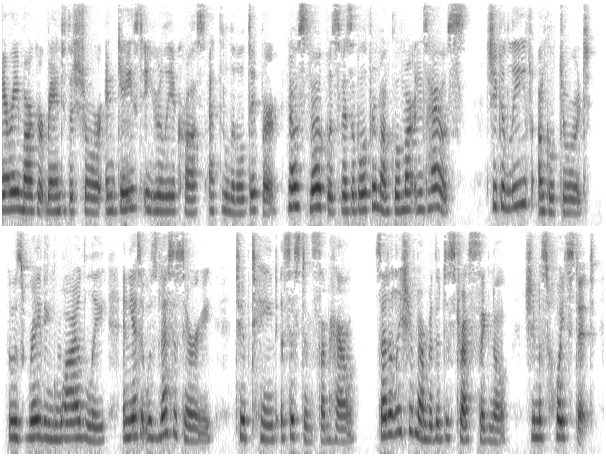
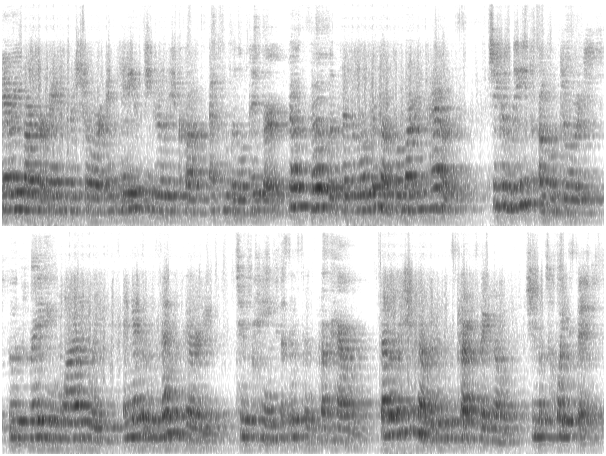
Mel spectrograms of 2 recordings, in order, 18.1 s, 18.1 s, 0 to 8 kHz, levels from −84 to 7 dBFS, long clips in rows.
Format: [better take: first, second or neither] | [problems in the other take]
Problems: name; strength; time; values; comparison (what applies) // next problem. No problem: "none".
first | noise reduction (neural separator model SepFormer DNS4)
